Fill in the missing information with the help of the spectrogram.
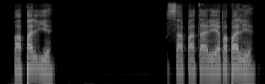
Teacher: Então, se sapataria, a tônica é no ri, papalia, a tônica é no li. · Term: sílaba tônica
